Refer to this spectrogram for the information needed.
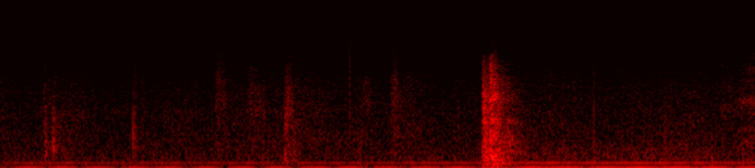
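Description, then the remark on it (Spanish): A maid shuts the drawing-room door as Doctor Van Helsing leaves, a single solid thud about two-thirds of the way through, standing out over a steady low electrical hum and faint scattered knocks. No one speaks. “Gerda le sigue y cierra la puerta del salón.”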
